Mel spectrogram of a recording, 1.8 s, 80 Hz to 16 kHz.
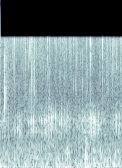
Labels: {"label": "biophony", "recorder": "SoundTrap 500"}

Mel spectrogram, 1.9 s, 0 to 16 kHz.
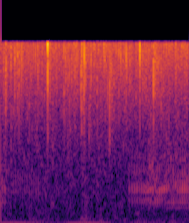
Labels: {"label": "biophony, croak", "recorder": "SoundTrap 500"}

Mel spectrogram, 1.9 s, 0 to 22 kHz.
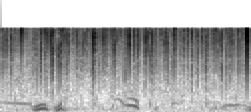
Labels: {"label": "biophony, cascading saw", "recorder": "SoundTrap 600 or HydroMoth"}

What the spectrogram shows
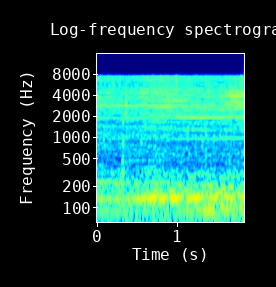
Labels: {"label": "anthrophony, boat engine", "recorder": "SoundTrap 500"}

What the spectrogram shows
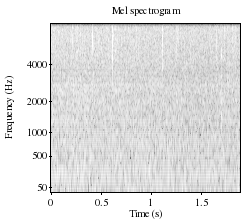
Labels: {"label": "anthrophony, boat engine", "recorder": "SoundTrap 300"}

